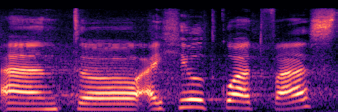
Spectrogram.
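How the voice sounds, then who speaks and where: A woman speaks with a Slovenian accent. Noticeable background noise runs behind her. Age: 20s. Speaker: professional rock climber. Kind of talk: interview. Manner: halting.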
